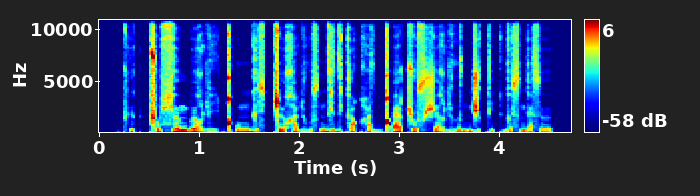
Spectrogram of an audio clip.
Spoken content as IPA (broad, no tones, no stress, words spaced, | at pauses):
ʈʰykǁu ɕø mbøʁɖʱiǃʼu ŋɡys ǀyχæɖʱus ndidikɾøqʰed ǃʼæ ʈ͡ʂusʃeʁ ɖʱɯdnd͡ʒɯkɾik ɡøsŋɡæsø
